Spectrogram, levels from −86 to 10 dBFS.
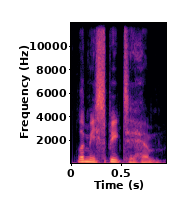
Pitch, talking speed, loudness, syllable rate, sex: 135 Hz, 315 wpm, -19 LUFS, 6.1 syllables/s, male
